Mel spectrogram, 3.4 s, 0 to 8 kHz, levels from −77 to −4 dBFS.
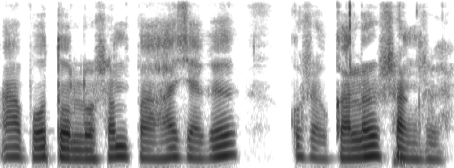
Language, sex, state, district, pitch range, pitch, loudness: Wancho, male, Arunachal Pradesh, Longding, 115-135 Hz, 125 Hz, -20 LUFS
